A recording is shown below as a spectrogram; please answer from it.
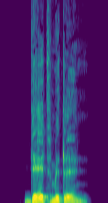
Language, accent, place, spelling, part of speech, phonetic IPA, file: German, Germany, Berlin, Geldmitteln, noun, [ˈɡɛltˌmɪtl̩n], De-Geldmitteln.ogg
- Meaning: dative plural of Geldmittel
